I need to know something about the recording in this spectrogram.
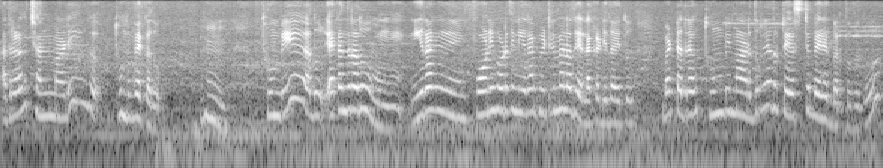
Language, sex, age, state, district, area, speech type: Kannada, female, 45-60, Karnataka, Bidar, urban, spontaneous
